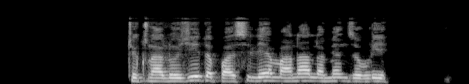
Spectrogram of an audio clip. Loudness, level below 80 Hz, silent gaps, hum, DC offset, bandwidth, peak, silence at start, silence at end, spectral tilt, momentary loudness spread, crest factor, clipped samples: -14 LUFS; -64 dBFS; none; none; under 0.1%; 9.6 kHz; 0 dBFS; 1.3 s; 0.85 s; -4.5 dB/octave; 7 LU; 16 dB; under 0.1%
